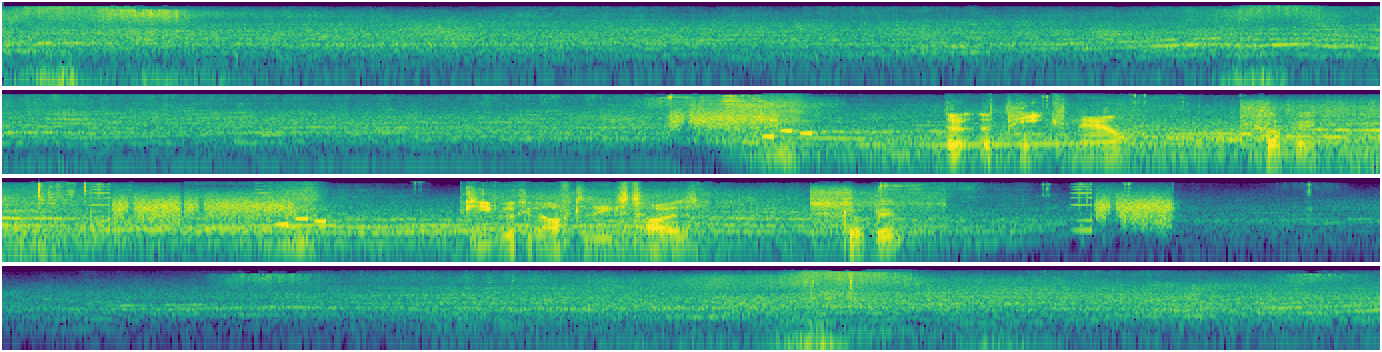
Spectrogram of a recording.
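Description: A racing car engine whines and roars, rising and falling in pitch.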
